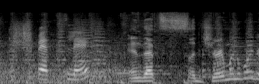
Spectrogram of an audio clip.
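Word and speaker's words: Spätzle: Actually, it's pronounced as Spatzle.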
